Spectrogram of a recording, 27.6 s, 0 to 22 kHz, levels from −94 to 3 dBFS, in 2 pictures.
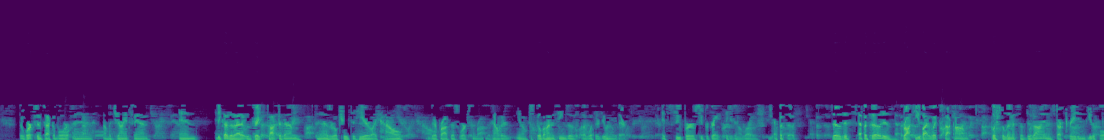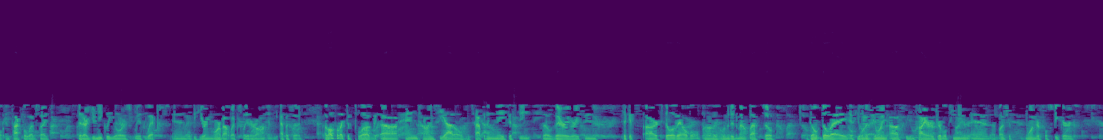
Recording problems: garbled, watery; badly; nothing above 5.5 kHz
wrong speed and pitch; too fast and too high; 1.7 times normal speed
echo of what is said; noticeable; throughout; 450 ms later, 15 dB below the speech

